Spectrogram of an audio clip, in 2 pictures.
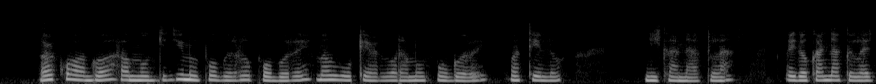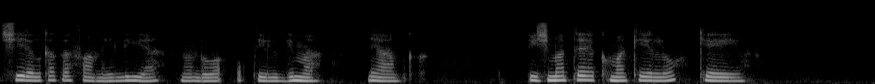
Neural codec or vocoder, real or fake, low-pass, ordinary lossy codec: codec, 16 kHz in and 24 kHz out, 0.6 kbps, FocalCodec, streaming, 2048 codes; fake; 7.2 kHz; Opus, 32 kbps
